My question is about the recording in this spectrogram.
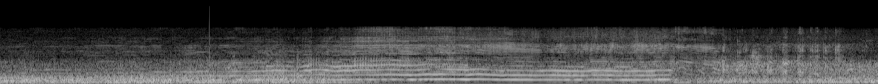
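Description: A studded-tyre ice race car's engine running hard at high revs on a near-steady note as the car drives by, strongest from about two seconds in and fading near the end. Wind rumbles on the microphone at the start.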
